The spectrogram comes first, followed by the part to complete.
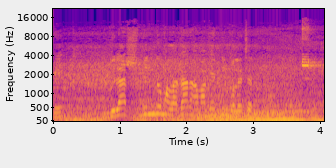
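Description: A motor vehicle passing close by on the road: a low engine rumble that builds about a second in and is heaviest in the second half, under a man's speech.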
